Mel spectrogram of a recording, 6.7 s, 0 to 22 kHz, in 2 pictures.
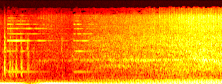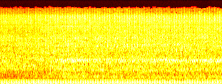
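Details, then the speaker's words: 2004 VW Golf with AC on, new cooling fan fitted: one radiator fan on high, the other on low; steady low whooshing hum settling to an even drone, no rattles or scraping, normal operation. "fan is on high and that fan is on low"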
